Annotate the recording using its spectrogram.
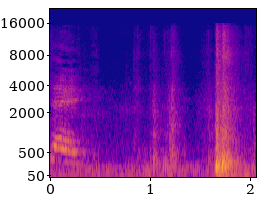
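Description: A child landing with a single thud on a folding foam gymnastics mat near the end, after a brief voice at the start.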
